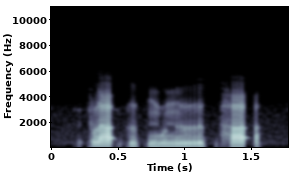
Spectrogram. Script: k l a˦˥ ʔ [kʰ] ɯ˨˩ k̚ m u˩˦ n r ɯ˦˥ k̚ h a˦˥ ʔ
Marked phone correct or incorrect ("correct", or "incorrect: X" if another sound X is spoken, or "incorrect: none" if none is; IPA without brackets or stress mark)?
incorrect: k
